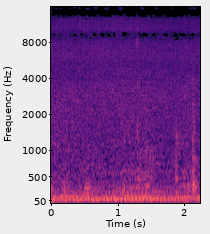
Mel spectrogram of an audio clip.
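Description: Steady low background rumble, a constant hum under everything with no guitar being played.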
